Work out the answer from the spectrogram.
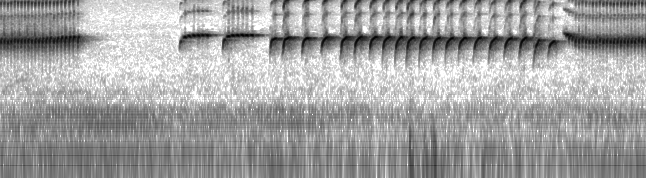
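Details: Canary with a learned prinia clicking call: a buzzy high trill, two whistled notes, then a rapid even run of clipped chirps, closing with another buzzy trill.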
